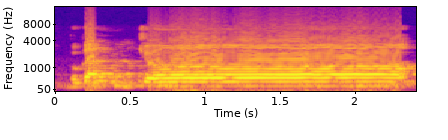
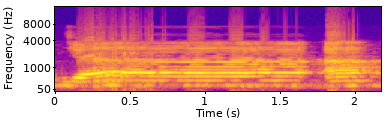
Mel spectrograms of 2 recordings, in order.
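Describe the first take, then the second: First: The long vowel is thick and dark. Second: The long vowel is thin and light. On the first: The speaker calls it wrong. "bukan jo'o, enggak" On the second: The speaker calls it right. "tapi ja'a"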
